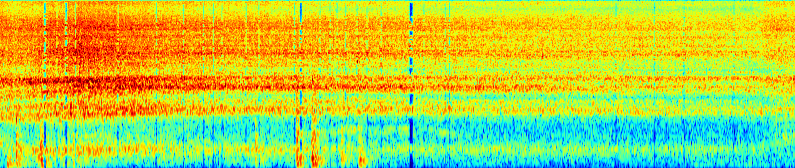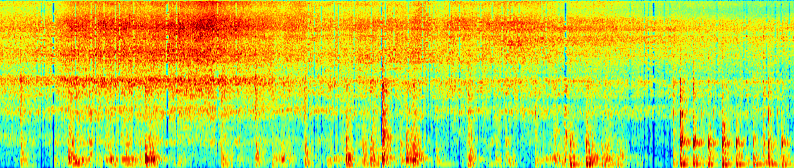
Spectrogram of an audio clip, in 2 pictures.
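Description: A splash of water hits browned onions and ginger-garlic paste in hot oil in a pot, setting off a loud, steady sizzle and hiss of steam. About halfway through, the hiss eases into frying while a wooden spoon stirs and scrapes the onions against the pot.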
